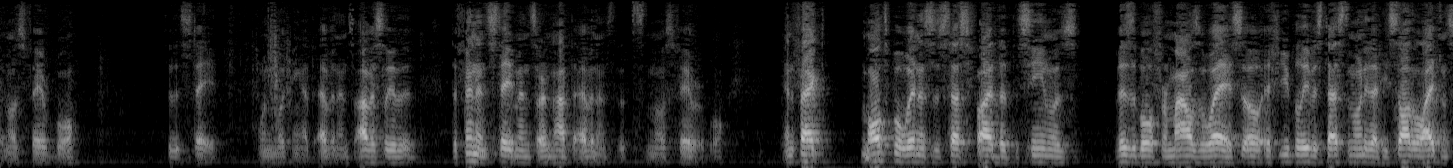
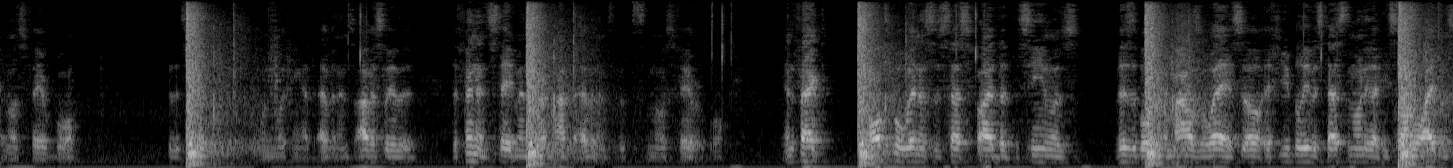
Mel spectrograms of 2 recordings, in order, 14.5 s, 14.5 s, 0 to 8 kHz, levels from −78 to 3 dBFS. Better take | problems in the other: first | background sound (Gunshot, gunfire); 2 dB below the speech // room echo; dies away in 0.2 s

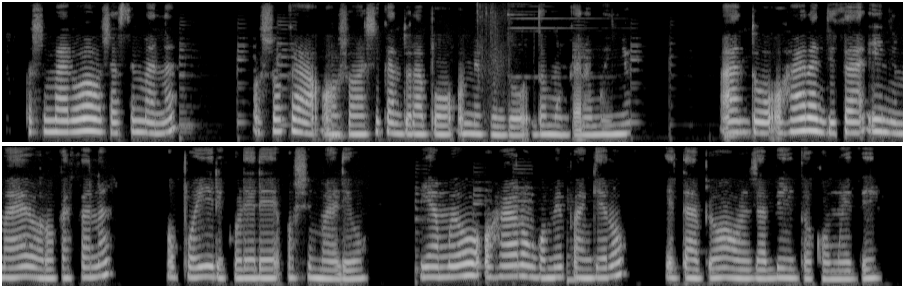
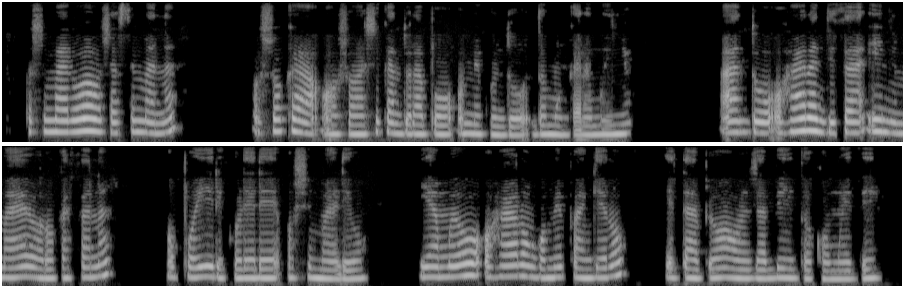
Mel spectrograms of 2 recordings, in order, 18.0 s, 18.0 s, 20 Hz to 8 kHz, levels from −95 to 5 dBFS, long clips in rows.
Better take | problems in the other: second | noise reduction (neural mask model RNNoise)

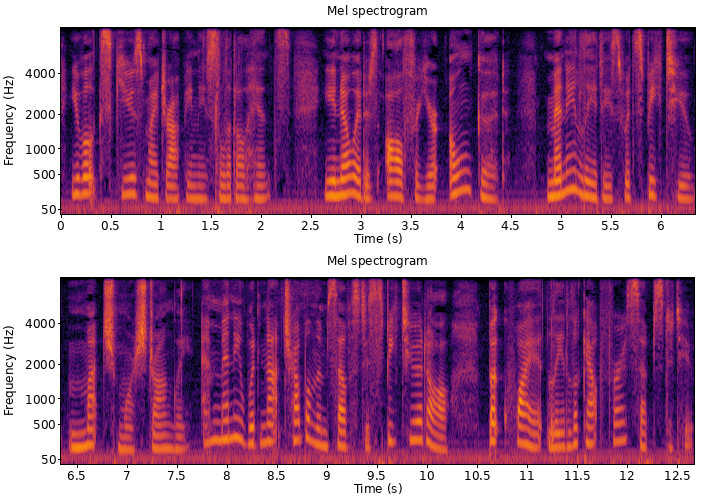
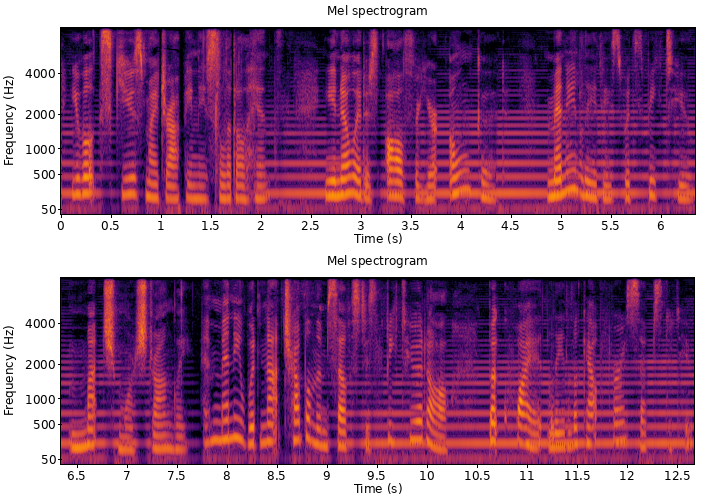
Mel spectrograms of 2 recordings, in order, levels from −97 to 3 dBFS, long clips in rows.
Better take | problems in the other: first | noise reduction (neural mask model RNNoise)

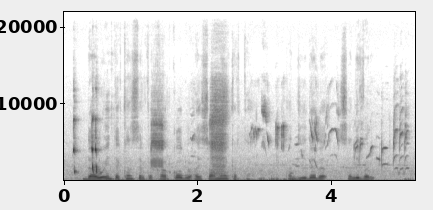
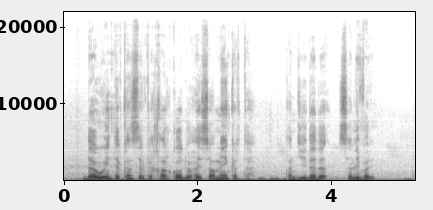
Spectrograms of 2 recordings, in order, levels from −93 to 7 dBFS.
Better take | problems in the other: second | background sound (Bird vocalization, bird call, bird song); 2 dB below the speech

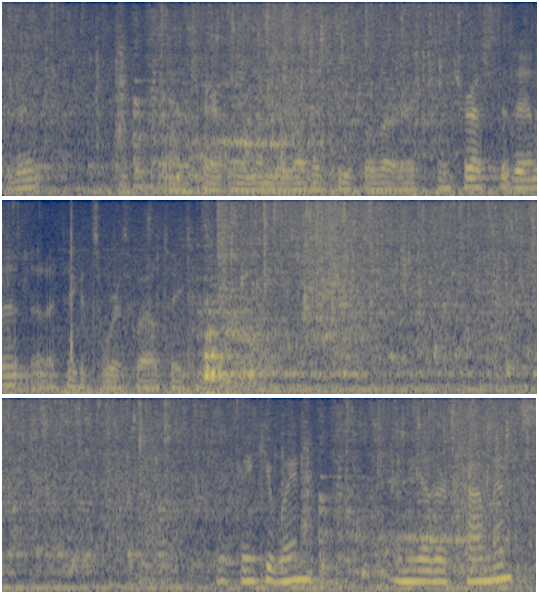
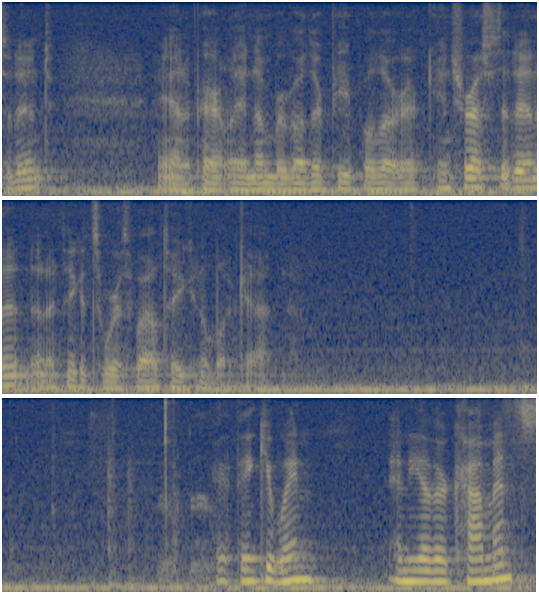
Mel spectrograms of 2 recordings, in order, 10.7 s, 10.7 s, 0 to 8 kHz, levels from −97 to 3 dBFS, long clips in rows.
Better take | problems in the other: second | background sound (Toilet flush / Water); 2 dB below the speech

